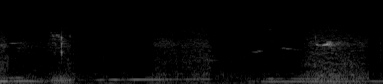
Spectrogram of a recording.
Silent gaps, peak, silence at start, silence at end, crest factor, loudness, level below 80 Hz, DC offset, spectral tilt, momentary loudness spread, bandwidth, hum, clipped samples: none; -22 dBFS; 0 s; 0 s; 26 dB; -46 LUFS; -64 dBFS; under 0.1%; -3 dB/octave; 21 LU; 6.4 kHz; none; under 0.1%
